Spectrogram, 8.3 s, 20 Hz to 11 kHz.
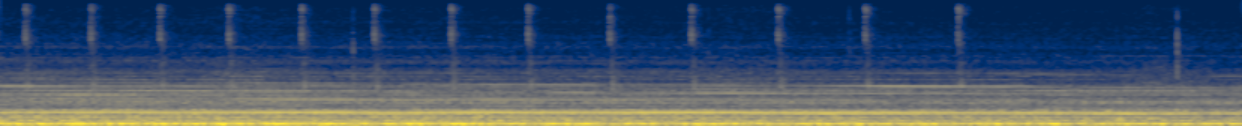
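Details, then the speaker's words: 16 kW 12V diesel parking water heater after reaching 80°C water temperature; glow plug back on for the finishing cycle. Even fan hum with faint regular pump ticks about every half second; normal shutdown cycle. "Well, it's brought the glow plug back on, so it's going in a finishing cycle."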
